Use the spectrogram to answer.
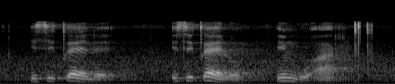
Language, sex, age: Zulu, male, 25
